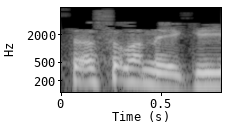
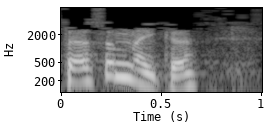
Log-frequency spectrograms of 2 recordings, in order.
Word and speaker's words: Thessalonica: But when the Jews of Thessalonica, or Thessaloniki, you can either pronounce it either way,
